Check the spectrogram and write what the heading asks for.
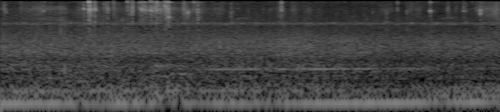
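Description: Soft rustling and small clicks of cotton macramé cord being wound by hand round a bundle of cords, busiest in the first half, over a steady low background rumble.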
